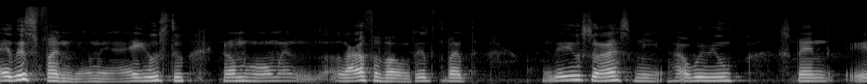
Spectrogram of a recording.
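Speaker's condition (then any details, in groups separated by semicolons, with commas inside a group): Cerebral palsy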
